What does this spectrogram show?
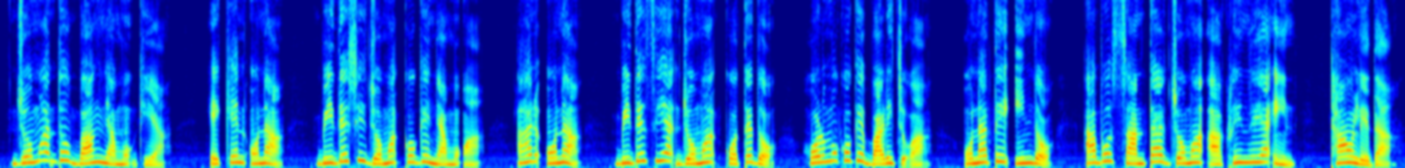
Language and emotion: Santali, neutral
